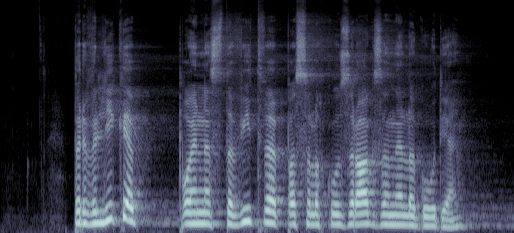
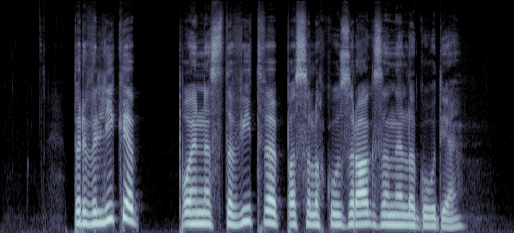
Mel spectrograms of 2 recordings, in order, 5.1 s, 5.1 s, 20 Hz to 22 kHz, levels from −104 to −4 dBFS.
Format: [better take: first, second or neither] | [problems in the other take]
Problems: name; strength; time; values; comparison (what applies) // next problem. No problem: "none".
second | room echo; dies away in 1.1 s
